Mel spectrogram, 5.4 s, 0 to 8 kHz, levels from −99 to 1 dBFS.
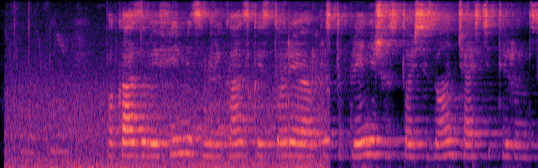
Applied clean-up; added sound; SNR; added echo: none; Bird; 13 dB; reverberation time 0.8 s.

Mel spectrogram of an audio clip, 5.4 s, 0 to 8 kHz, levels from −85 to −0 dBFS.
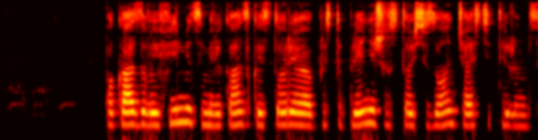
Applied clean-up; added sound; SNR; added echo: none; none; none; none.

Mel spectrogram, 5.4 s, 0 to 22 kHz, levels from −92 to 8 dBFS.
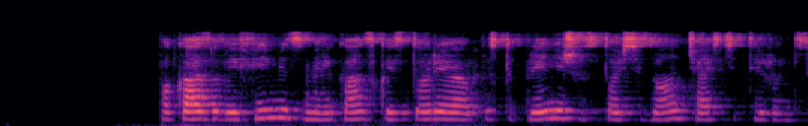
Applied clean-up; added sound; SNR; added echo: neural mask model DeepFilterNet 3.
